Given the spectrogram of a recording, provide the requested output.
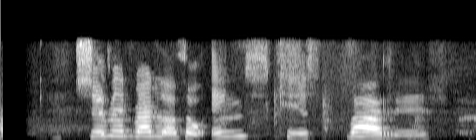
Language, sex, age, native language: Icelandic, female, 8, Icelandic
